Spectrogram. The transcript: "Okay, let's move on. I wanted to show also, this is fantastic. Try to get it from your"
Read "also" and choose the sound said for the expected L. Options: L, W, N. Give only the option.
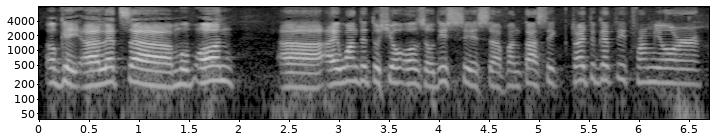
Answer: N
